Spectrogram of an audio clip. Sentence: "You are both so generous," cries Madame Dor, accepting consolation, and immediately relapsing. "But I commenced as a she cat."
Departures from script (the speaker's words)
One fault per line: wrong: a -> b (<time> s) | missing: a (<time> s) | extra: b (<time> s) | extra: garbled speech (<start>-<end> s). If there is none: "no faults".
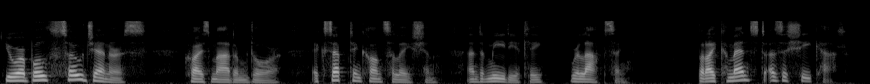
no faults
